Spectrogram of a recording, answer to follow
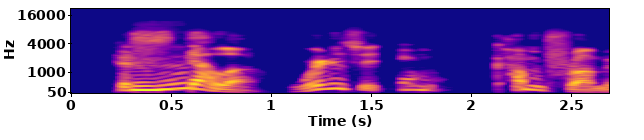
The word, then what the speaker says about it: Castella: this name and it's castella wait am I pronouncing that correctly castella is that it castella yes castella okay so I you know I do my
